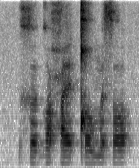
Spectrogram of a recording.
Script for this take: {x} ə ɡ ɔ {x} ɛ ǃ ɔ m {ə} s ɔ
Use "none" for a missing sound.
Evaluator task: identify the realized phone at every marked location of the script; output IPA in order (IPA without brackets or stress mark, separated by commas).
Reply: x, ħ, ə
